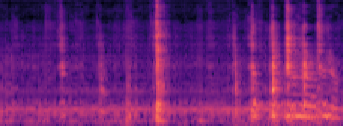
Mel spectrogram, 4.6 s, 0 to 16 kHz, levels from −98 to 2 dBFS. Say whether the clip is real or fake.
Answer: fake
